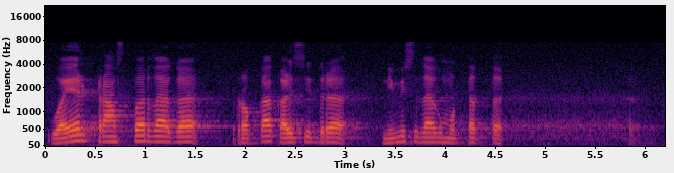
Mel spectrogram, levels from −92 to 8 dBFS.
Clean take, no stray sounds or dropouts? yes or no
yes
